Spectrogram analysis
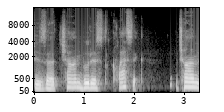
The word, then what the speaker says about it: Chan: a chan buddhist classic chan is the chinese pronunciation a sudden awakening which the japanese pronounce zen so i'm a zen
